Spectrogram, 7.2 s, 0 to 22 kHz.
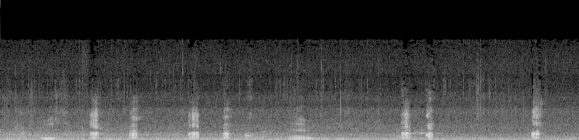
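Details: Embden geese in Longton Park, Stoke on Trent, petted and fed on 18 July 2022; a string of loud, brassy honks at irregular intervals, about nine calls in seven seconds, with a lower drawn-out gabble midway and a person's voice in the background.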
